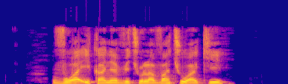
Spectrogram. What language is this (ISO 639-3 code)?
dav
